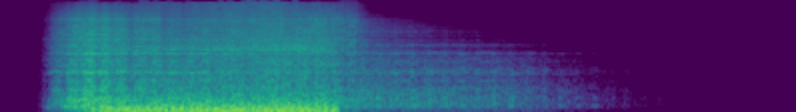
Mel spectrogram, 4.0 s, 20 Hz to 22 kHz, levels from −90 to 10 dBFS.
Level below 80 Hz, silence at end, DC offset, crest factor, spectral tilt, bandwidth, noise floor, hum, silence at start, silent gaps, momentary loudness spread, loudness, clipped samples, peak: -24 dBFS; 2.05 s; under 0.1%; 14 dB; -6 dB/octave; over 20 kHz; -76 dBFS; none; 0.25 s; none; 11 LU; -15 LUFS; under 0.1%; -2 dBFS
